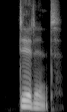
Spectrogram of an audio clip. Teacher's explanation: Instead of saying didn't with a really sharp t sound at the end, a lot of native speakers kind of merge the d and n sounds. · The air kind of stops in your throat and then comes out your nose.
